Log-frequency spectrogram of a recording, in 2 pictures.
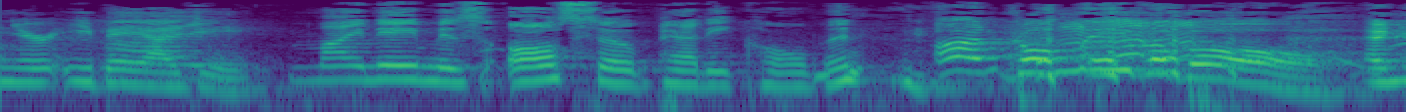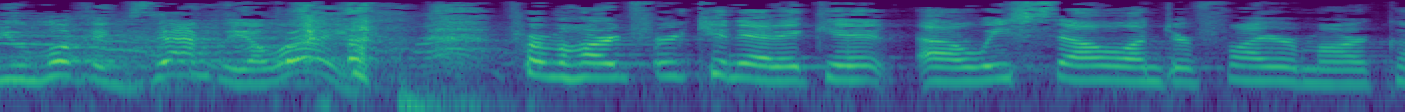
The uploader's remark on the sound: Live from eBay Open 2018 at Mandalay Bay in Las Vegas, NV: audience participation and party favors. Members of our live audience shared their best 1-minute selling tip.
